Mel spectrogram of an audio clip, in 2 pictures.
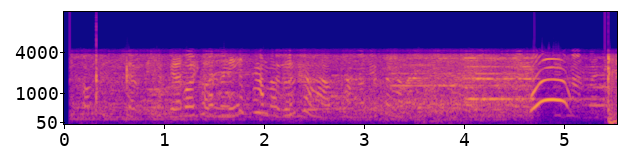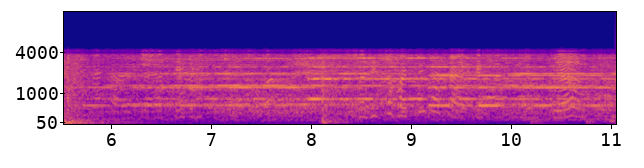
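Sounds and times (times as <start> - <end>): band holding instrument notes: 3.5 - 11.0
sliding pitched note: 3.7 - 11.0
loud booming hit: 5.4 - 6.8, 8.1 - 8.6.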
